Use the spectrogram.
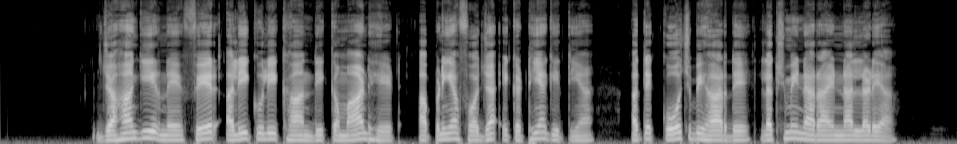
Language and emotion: Punjabi, neutral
